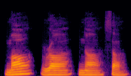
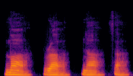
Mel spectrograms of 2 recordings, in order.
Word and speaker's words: Maranatha: And if you choose this word, say it as 4 equal syllables. Ma, ra, na, tha. Form the word clearly in your mind, in your heart, as you say it.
